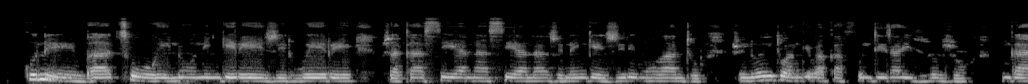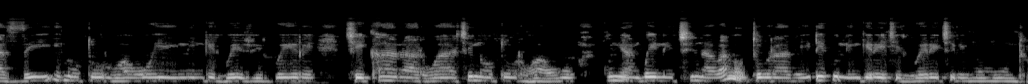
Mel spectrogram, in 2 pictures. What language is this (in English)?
Ndau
